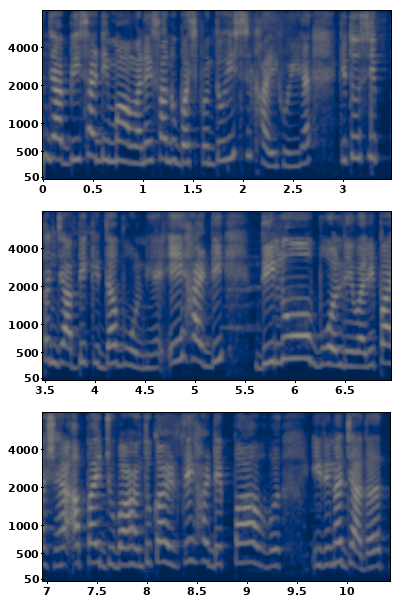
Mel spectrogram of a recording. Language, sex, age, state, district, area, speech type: Punjabi, female, 18-30, Punjab, Gurdaspur, rural, spontaneous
